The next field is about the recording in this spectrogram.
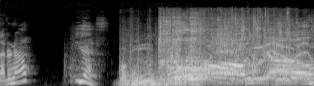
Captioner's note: pukes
